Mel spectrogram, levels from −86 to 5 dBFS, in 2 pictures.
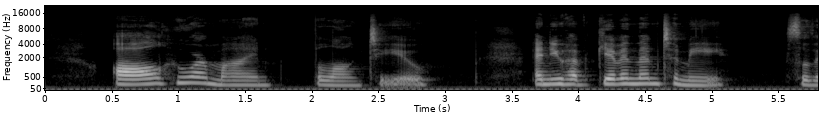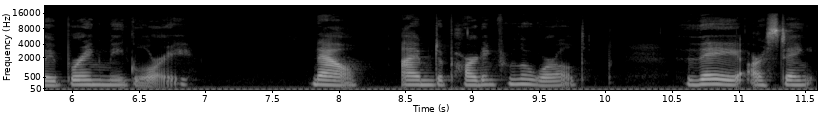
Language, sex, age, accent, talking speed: English, female, 30-49, American, 150 wpm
